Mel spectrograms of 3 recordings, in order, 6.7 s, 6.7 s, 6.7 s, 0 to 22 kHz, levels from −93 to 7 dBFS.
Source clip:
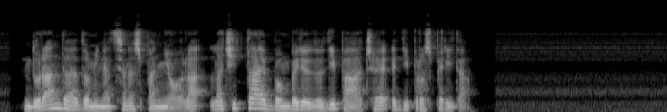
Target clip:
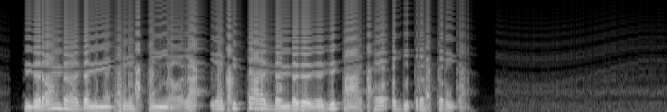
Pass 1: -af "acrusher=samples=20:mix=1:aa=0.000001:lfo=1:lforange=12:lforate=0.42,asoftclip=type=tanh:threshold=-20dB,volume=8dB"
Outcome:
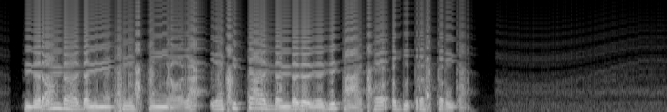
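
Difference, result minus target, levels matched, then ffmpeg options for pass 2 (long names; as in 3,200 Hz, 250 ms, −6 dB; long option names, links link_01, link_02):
soft clipping: distortion +15 dB
-af "acrusher=samples=20:mix=1:aa=0.000001:lfo=1:lforange=12:lforate=0.42,asoftclip=type=tanh:threshold=-10dB,volume=8dB"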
